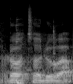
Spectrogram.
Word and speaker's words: Rotorua: how about your hometown hikawa how do i pronounce rotorua properly well that was pretty good margaret but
